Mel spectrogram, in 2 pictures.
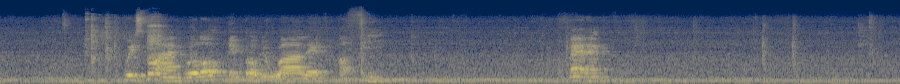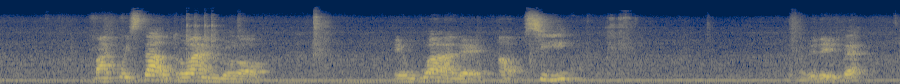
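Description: An elderly man speaks calmly, lecturing.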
